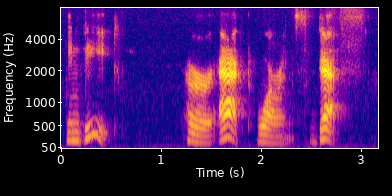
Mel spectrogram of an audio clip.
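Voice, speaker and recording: A woman's voice: lowish voice, animated, fairly bright tone, dull audio. A woman playing a cold, logical female alien first officer in a science fiction audio drama, speaking formally and precisely. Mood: stern, probing. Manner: formal, measured, precisely worded.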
